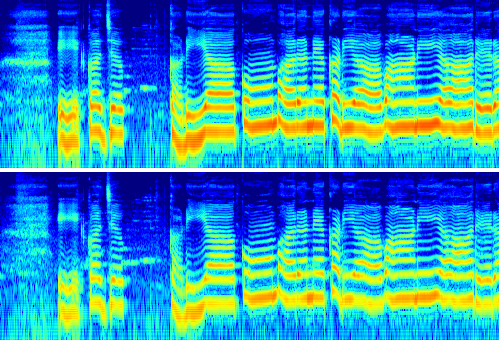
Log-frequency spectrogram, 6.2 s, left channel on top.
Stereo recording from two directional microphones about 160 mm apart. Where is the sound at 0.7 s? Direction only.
30° left (ahead or behind).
